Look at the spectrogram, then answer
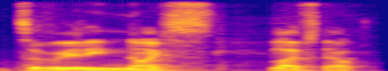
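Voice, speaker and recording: A man with a very deep voice talks in a relaxed, rambling way, clearly enthusiastic about his work. A faint hiss of noise sits under the recording. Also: a little fast. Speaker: knifemaker and cook. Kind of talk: relaxed interview talk.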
